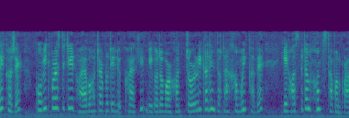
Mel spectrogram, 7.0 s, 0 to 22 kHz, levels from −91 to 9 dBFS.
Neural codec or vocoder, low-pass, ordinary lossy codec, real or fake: codec, 16 kHz, 2 kbps, FunCodec, trained on LibriTTS, 25 frames a second; 7.2 kHz; none; fake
